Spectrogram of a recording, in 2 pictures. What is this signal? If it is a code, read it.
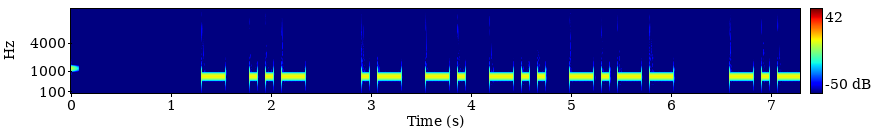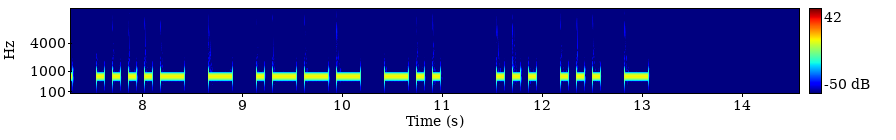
Morse code, heard as a keyed tone, about 15 wpm, 700 Hz. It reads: TU ANDY K4TJD SST
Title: K1USN SST QSO Practice - 15wpm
